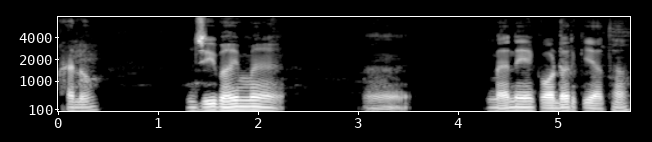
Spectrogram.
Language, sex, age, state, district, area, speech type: Urdu, male, 18-30, Uttar Pradesh, Gautam Buddha Nagar, urban, spontaneous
